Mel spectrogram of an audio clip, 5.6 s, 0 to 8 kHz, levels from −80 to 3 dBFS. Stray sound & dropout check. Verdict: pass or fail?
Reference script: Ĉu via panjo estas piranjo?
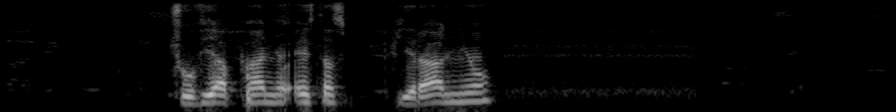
pass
